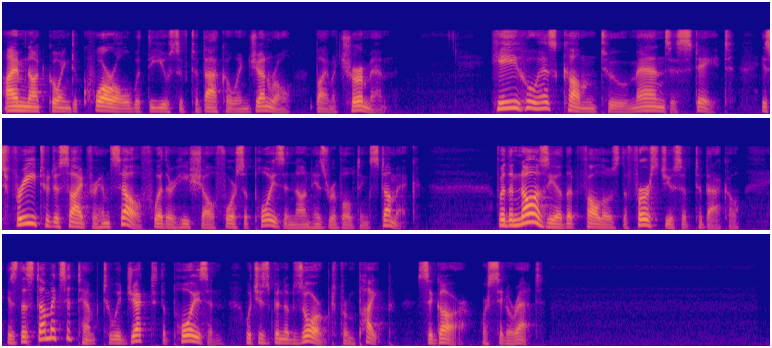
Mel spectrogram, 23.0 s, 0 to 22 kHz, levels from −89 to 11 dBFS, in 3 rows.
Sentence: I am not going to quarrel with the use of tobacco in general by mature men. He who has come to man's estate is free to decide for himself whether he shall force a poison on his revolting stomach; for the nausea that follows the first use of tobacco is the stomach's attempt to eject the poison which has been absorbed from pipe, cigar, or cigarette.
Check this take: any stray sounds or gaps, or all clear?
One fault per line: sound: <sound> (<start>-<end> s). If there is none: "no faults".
no faults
